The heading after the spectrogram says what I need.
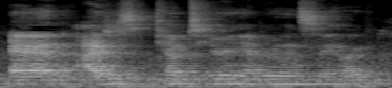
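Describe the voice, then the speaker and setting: A man in his twenties introducing himself and telling a story in a relaxed, casual way. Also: mid-range voice, fast. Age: 20s. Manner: relaxed storytelling, says "like" a lot. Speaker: interviewee. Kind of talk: casual interview answers. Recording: echoey room, far from mic, noisy.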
